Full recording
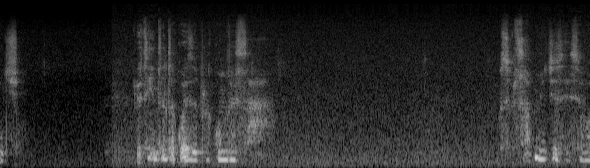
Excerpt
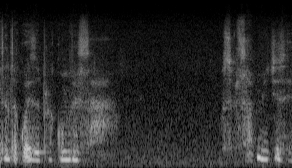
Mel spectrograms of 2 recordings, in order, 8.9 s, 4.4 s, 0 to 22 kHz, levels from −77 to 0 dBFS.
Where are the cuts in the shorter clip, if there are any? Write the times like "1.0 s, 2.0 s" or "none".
3.0 s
